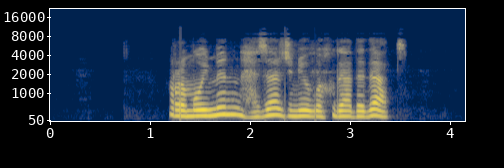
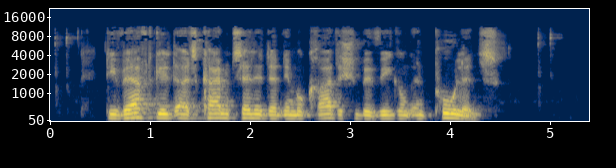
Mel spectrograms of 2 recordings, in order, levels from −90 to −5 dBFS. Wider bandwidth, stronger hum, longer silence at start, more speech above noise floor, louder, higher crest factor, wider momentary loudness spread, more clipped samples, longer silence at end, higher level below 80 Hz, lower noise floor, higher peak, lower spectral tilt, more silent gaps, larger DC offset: second, 7.8 kHz vs 11.5 kHz; neither; first, 1.2 s vs 0.55 s; first, 60 dB vs 29 dB; about the same, -17 LUFS vs -19 LUFS; about the same, 18 dB vs 18 dB; about the same, 10 LU vs 8 LU; neither; second, 0.6 s vs 0.9 s; about the same, -62 dBFS vs -64 dBFS; first, -76 dBFS vs -48 dBFS; about the same, 0 dBFS vs -2 dBFS; about the same, -6 dB/octave vs -5 dB/octave; neither; neither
